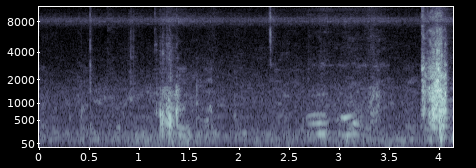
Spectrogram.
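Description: Mostly quiet outdoor background with faint, distant voices and a few short rustling or handling knocks, the loudest just before the end; no engine is running.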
